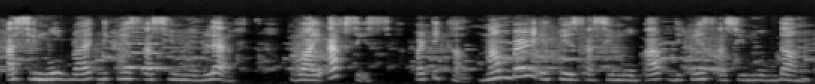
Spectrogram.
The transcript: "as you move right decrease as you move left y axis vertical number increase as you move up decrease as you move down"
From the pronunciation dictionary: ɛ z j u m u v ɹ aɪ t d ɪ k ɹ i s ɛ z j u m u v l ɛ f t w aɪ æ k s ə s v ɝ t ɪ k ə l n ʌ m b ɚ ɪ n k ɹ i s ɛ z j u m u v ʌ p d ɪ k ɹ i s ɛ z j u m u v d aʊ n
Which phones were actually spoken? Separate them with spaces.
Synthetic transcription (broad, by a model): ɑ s j u m u v ɹ aɪ t d ɪ k ɹ i s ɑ s j u m u v l ɛ f t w aɪ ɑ k s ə s p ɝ t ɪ k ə l n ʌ m b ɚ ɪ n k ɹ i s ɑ s j u m u v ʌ p d ɪ k ɹ i s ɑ s j u m u v d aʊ n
